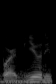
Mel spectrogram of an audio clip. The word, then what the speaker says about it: Barbutti: in the air so there's your name bar beauty or Barbuda you know I said well I always pronounced it by beauty but my family did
